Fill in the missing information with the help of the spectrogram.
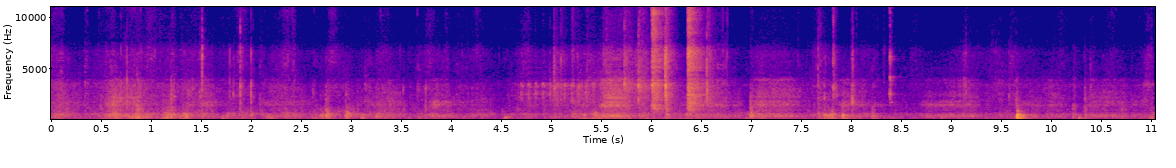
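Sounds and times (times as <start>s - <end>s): steps crunching over rubble: 0.0s - 5.8s
sharp clicks and knocks: 4.7s - 6.8s.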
